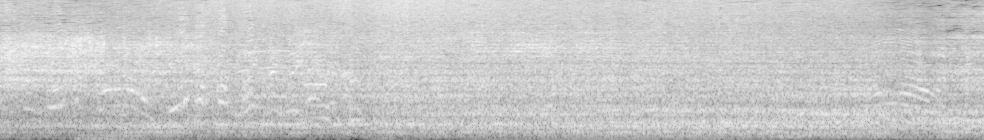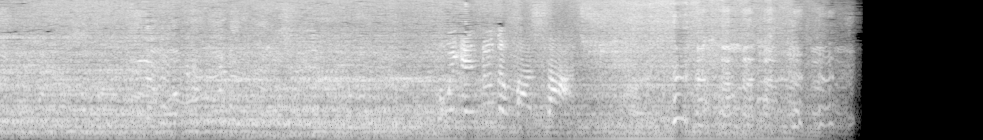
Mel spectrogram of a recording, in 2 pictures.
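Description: Water gushes and splashes loudly.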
